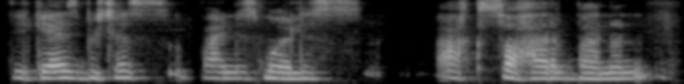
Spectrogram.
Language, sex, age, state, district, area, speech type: Kashmiri, female, 18-30, Jammu and Kashmir, Kulgam, rural, spontaneous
